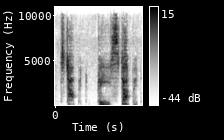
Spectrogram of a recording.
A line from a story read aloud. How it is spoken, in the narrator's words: She hid her head in her arms and whispered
